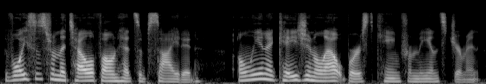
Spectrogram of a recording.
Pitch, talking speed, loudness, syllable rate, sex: 165 Hz, 185 wpm, -20 LUFS, 6.3 syllables/s, female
